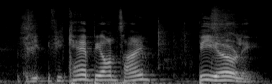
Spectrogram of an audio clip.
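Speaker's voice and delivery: high, loud, bad American accent.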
